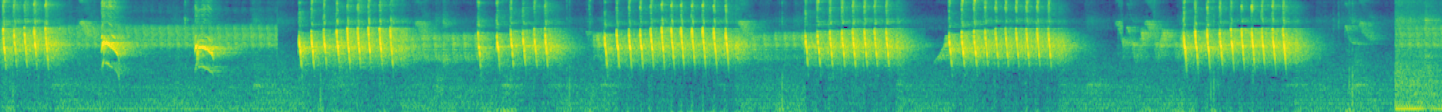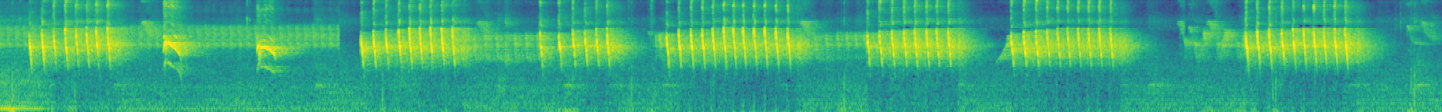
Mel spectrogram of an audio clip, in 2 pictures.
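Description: Bar-winged prinia (ciblek) singing loudly: a steady series of high, rapid trilled phrases, each about a second long with short pauses between, with a few sharp down-slurred notes near the start.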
